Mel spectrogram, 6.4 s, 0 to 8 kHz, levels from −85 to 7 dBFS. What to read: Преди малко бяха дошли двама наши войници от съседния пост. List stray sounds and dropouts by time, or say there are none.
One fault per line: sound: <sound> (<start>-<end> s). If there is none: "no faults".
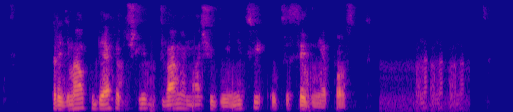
sound: laugh (5.2-5.8 s)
